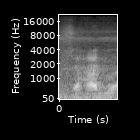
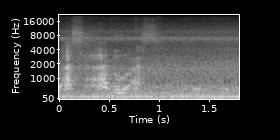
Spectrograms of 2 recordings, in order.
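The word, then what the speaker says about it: أشهد: Seperti ashadu kan bacanya, terkadang orang itu syahadu Allah banyak kan, syahadu Allah mana a-nya hilang kan. Iya. Kan itu ashadu ashadu.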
